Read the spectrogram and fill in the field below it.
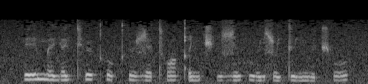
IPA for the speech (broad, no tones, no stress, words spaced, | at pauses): e mɛjɛjtʰøkʰo kʰøɮɛtʰɔqʼiɲ t͡ʃʰiɮexʷjøj ɬɵjtɨjɲʏt͡ʃʰo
